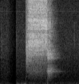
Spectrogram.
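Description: A beer bottle is opened up close: a sharp pop, a short loud fizzing hiss of escaping gas, and a second click before the hiss fades out. No one speaks.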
